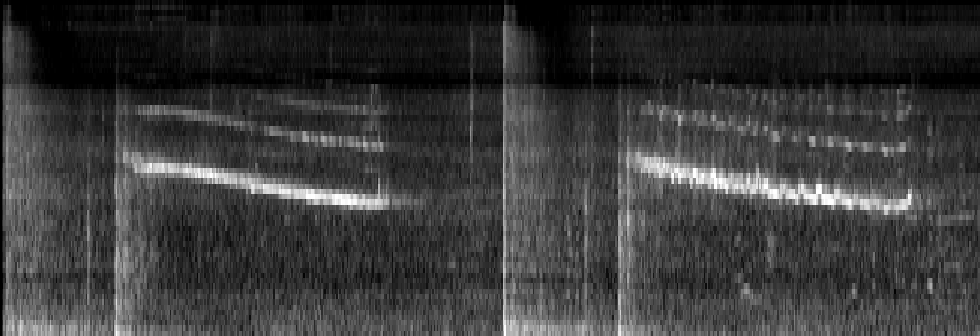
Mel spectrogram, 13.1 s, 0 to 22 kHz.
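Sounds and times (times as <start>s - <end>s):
firework bang: 0.0s - 5.6s, 6.6s - 11.6s
firework whistle falling in pitch: 1.6s - 5.7s, 8.2s - 12.4s.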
